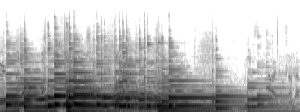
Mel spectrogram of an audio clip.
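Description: Background music of plucked guitar notes, fading away over the last couple of seconds.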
